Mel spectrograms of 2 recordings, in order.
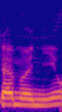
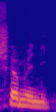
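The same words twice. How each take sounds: First: The final x is silent. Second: The final x is pronounced. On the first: The speaker calls it right. "On dit Chamonix" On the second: The speaker calls it wrong. "on ne dit pas Chamonix"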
